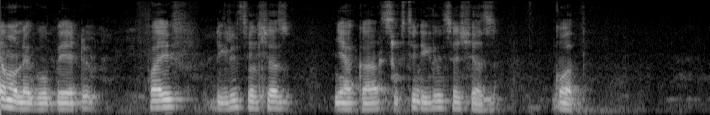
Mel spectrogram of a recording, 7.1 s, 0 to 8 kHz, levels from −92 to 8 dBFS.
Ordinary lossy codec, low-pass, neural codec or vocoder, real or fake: none; none; codec, 16 kHz, 4 kbps, FunCodec, trained on Chinese and English, 50 frames a second; fake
